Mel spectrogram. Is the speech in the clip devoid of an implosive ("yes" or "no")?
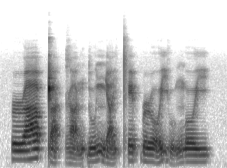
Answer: no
